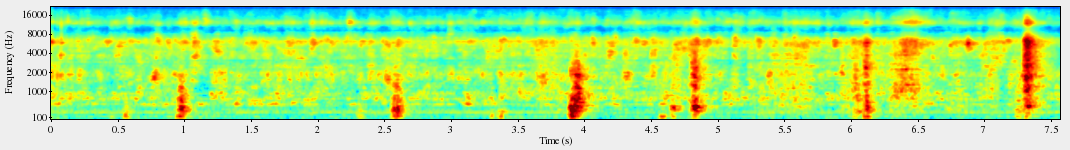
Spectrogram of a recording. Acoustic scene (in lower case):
kitchen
